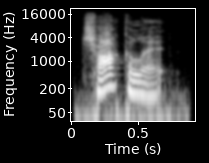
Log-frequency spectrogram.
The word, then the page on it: chocolate: American English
